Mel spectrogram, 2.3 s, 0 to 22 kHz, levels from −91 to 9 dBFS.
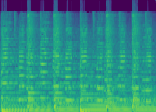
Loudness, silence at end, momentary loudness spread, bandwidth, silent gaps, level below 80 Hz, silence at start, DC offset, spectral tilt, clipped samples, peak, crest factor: -10 LUFS; 0 s; 1 LU; 15.5 kHz; none; -18 dBFS; 0 s; under 0.1%; -4 dB/octave; 0.3%; 0 dBFS; 10 dB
